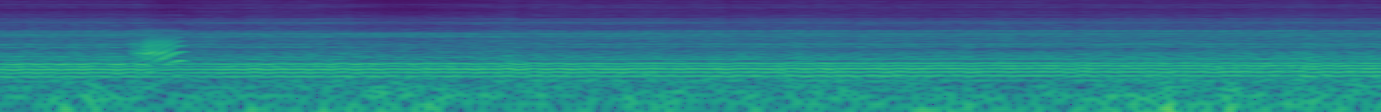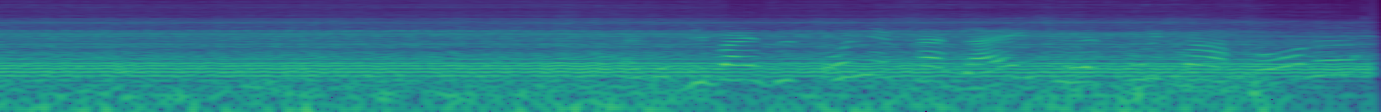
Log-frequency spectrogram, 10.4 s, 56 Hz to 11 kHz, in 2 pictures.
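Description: Simson Star moped's 50 cc two-stroke single-cylinder engine running at steady cruising revs, about 30 km/h, heard from the saddle with wind rumble on the microphone. The pitch holds level throughout.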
